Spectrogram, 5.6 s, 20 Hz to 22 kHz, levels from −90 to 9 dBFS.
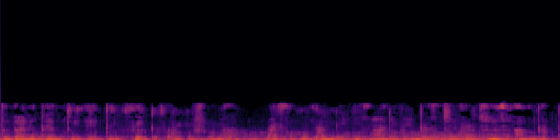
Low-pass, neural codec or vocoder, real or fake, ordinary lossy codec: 7.2 kHz; autoencoder, 22.05 kHz, a latent of 192 numbers a frame, VITS, trained on one speaker; fake; MP3, 24 kbps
